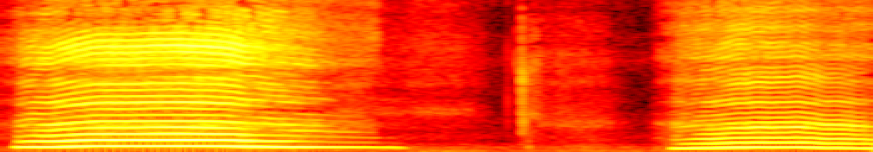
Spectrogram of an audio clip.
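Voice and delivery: very high, drawn-out cat yowl; imitating cat yowl. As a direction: wail like an old cat at four in the morning. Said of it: "and then she'll just".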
